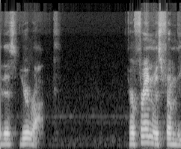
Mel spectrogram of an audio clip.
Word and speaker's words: Yurok: Yurok.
